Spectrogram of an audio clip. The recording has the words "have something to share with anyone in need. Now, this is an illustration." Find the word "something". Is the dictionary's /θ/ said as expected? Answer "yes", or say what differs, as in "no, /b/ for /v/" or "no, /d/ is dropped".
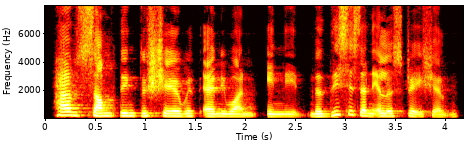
no, /t/ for /θ/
